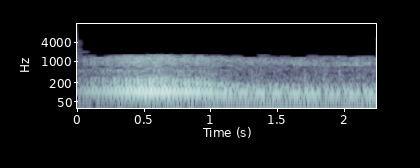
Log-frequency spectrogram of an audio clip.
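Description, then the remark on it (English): A car engine churns and strains as it tries to start, a low muffled rumble that swells early, then sputters on unevenly for a couple of seconds with no voices. “Maybe the car'll start.”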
